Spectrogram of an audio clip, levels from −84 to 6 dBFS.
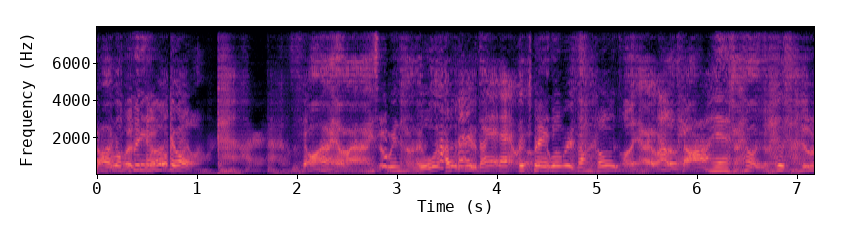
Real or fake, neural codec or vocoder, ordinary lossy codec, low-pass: fake; codec, 16 kHz, 0.5 kbps, FreqCodec, larger model; none; none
